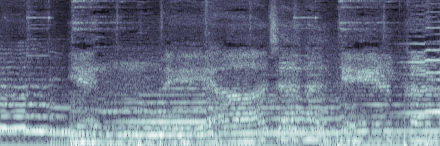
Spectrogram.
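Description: Devotional hymn: a singing voice over steady held instrumental chords, sung in a slow, chant-like way.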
